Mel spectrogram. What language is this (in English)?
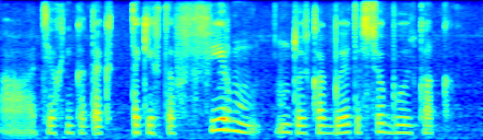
Russian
